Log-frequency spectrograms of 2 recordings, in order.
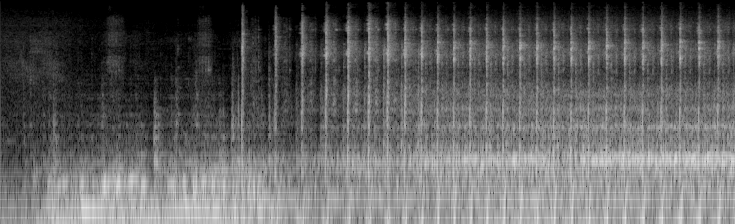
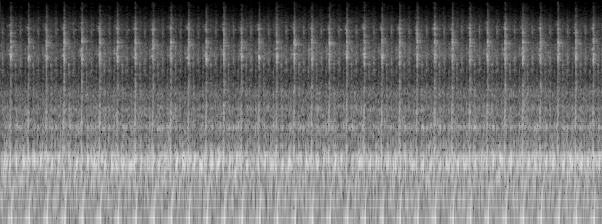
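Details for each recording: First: Lister D petrol barn-find engine on trolley with air compressor, after remounting, fixing fuel leak and new spark plug: a few pulls, then catches into an even, steady single-cylinder putter at about two and a half beats a second; healthy. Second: Barn-find Lister D petrol engine on a trolley with an Aerograph compressor, remounted after first start-up with fuel leak fixed and new plug: steady single-cylinder thump about five beats a second, engine shaking partly because the new coach mounting bolts aren't sitting well.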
